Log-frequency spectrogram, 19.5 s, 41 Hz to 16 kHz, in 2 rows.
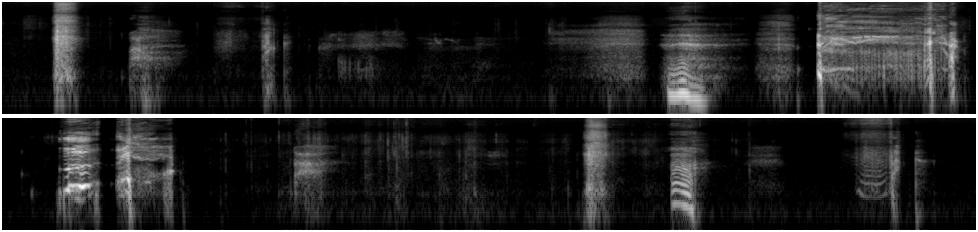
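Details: Adult with a head cold and stuffed-up nose: scattered single chesty coughs with a longer voiced gagging stretch midway, trying but failing to vomit; recorded on a Samsung Galaxy A40 phone.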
